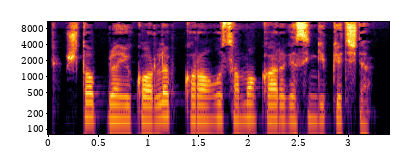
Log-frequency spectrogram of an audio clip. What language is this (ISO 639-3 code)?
uzb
